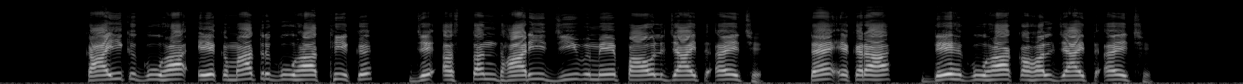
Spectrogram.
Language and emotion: Maithili, neutral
